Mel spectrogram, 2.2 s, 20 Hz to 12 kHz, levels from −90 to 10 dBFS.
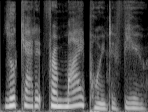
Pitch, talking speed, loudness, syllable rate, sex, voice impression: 180 Hz, 215 wpm, -17 LUFS, 3.9 syllables/s, female, very feminine, adult-like, thin, relaxed, slightly weak, slightly dark, very soft, muffled, fluent, slightly raspy, very cute, very intellectual, refreshing, sincere, calm, very friendly, very reassuring, very unique, very elegant, slightly wild, very sweet, slightly lively, very kind, modest, light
